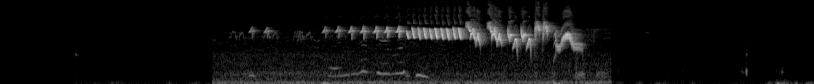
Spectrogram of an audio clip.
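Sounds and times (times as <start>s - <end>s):
Common chaffinch Fringilla coelebs song: 2.2s - 6.1s.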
